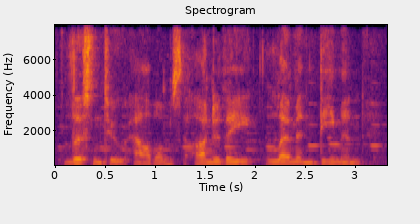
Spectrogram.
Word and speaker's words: Lemon Demon: he chose lemon demon because it's spelled the same but each word is pronounced and it's different you know Iman Iman lemon demon so you kind of stumble over it when looking at it that's the kind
